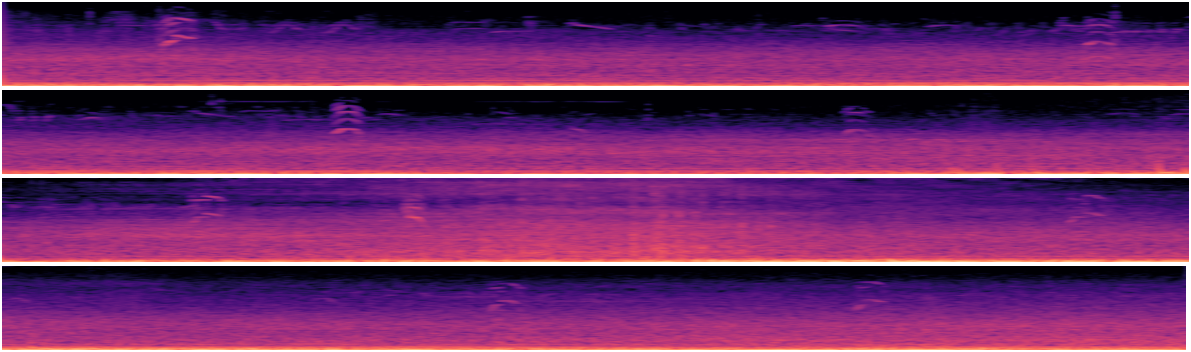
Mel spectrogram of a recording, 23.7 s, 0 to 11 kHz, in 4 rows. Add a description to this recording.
Gimonas CK annual cyling competition event. Day 1. Tempo/Time trail bicycles passing by. The predominant sounds are the carbon disc rear wheels giving the hollow sound. (condensed recording)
